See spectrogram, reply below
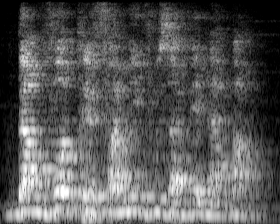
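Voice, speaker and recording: A man preaching a sermon as pastor, swinging between shouted peaks and low murmured asides and repeating key phrases. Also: moderate pace. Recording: very echoey hall, voice picked up from a distance.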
